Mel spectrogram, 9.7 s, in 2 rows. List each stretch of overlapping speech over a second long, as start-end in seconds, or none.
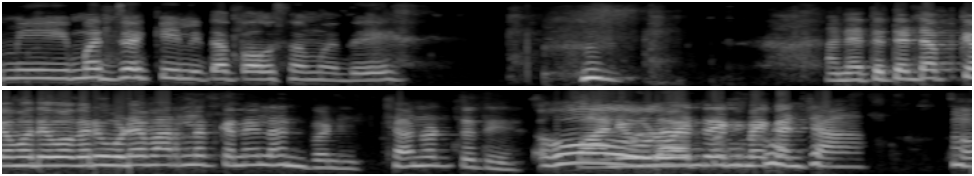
7.5-8.8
